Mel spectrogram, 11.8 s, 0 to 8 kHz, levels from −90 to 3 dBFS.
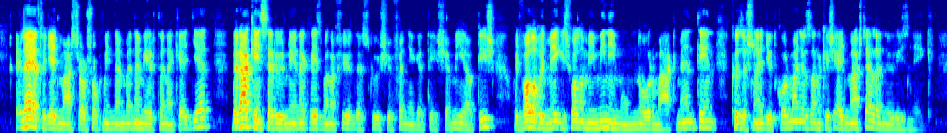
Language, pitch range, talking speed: Hungarian, 120-145 Hz, 150 wpm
